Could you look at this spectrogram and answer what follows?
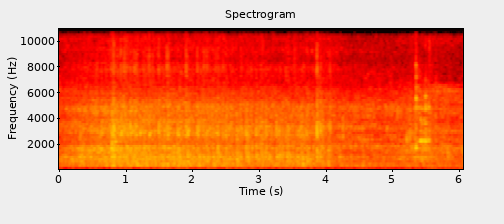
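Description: Homemade mousetrap boat's paddle wheel spinning freely in the air as the released mousetrap arm pulls the string off its axle via a pulley: a steady mechanical whirr that slowly dies away as the wheel winds down.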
